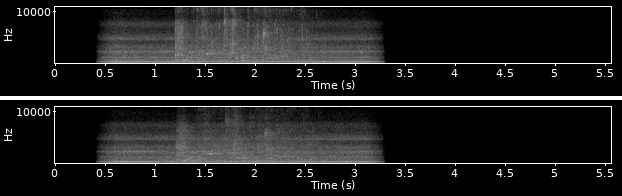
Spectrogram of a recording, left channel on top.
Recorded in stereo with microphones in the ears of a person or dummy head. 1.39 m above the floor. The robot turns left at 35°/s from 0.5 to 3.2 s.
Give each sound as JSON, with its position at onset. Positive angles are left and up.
{"t": 1.2, "sound": "a splash", "azimuth_deg": 110, "distance_m": 0.6}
